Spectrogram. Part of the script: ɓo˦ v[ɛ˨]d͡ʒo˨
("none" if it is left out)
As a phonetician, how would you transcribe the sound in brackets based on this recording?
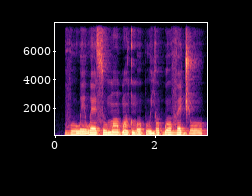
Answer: ɛ˦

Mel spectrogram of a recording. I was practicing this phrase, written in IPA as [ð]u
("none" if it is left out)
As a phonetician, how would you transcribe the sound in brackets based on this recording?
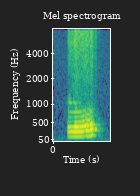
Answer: ð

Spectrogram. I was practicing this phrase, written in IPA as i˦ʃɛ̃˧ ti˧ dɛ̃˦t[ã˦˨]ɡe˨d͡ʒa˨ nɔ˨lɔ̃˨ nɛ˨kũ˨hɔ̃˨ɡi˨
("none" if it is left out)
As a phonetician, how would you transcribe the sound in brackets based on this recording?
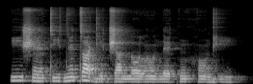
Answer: a˦˨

